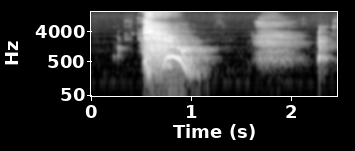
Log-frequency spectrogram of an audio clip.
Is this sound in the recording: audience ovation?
no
